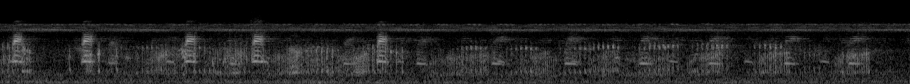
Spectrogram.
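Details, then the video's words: Many frogs calling together, short harsh croaks and pulsed rattles overlapping irregularly, a few louder bursts near the start, with a continuous high-pitched buzzing hum in the background. "Frog Chorus"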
